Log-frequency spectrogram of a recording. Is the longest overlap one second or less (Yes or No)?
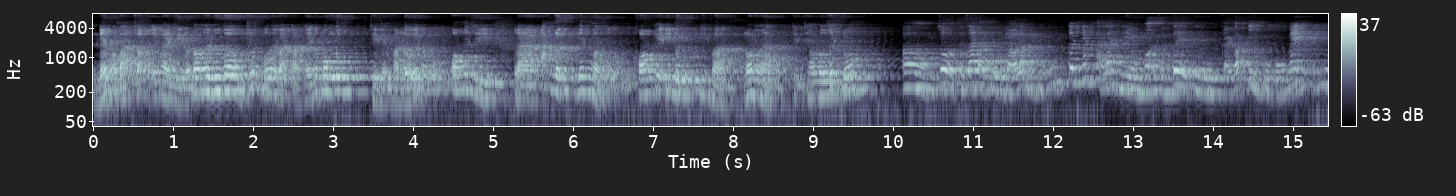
Yes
